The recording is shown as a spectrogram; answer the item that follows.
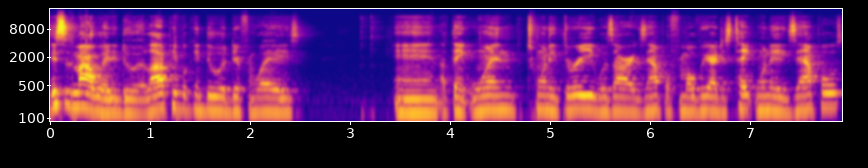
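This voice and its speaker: A man speaks very fast in a fairly high pitch, his intonation flat and monotone. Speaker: programmer streaming coding challenges. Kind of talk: live coding tutorial. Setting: livestream. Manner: casual, with fillers.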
